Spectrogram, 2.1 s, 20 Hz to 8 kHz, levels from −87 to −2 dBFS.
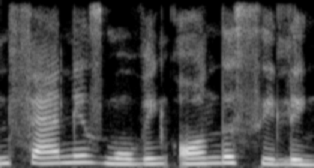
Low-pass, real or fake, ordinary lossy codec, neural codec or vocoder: none; real; none; none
